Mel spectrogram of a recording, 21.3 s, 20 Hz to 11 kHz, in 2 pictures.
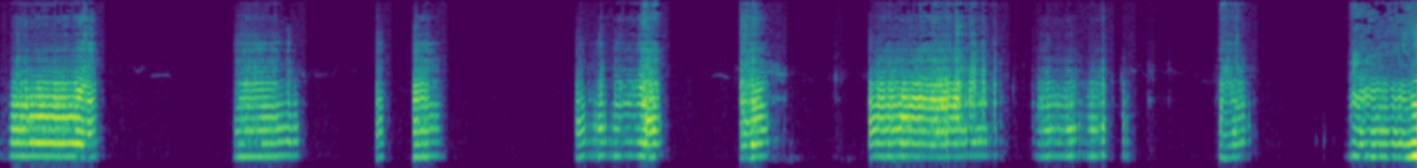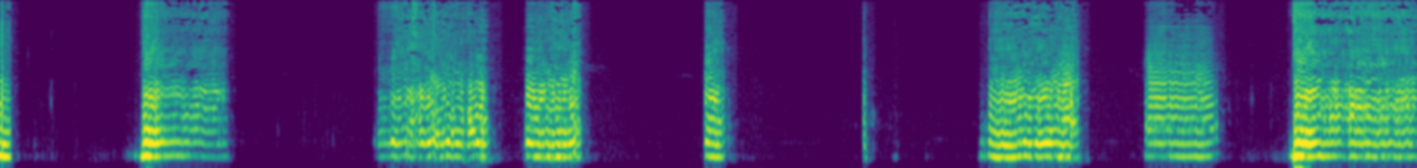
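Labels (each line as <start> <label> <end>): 0.1 A bee is buzzing. 0.8
1.7 A bee is buzzing. 3.3
4.3 A bee is buzzing. 5.8
6.5 A bee is buzzing. 8.5
9.1 A bee is buzzing. 9.4
10.1 A bee is buzzing. 10.8
11.7 A bee is buzzing. 12.4
13.5 A bee is buzzing. 15.0
15.9 A bee is buzzing. 16.1
17.1 A bee is buzzing. 17.2
18.0 A bee is buzzing. 21.3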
